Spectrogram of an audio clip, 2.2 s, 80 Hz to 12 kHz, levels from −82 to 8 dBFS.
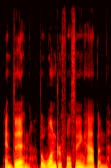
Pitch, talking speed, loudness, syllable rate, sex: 115 Hz, 160 wpm, -19 LUFS, 5.2 syllables/s, male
